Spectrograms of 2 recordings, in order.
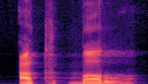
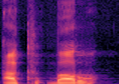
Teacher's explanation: ro dibaca tafkhim jadi dengan cara sedikit memancungkan bibir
